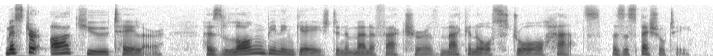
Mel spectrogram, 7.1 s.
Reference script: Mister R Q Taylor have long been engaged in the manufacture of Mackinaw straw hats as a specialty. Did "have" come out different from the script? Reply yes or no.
yes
